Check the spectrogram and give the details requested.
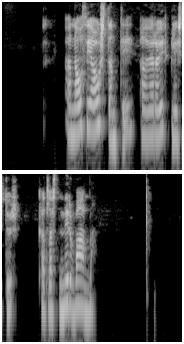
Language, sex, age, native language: Icelandic, female, 30-39, Icelandic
